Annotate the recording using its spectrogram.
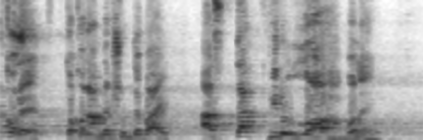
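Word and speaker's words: أستغفر الله: আস্তাগফিরুল্লাহ, কাফ হবে না, হবে গইন আস্তাগফিরুল্লাহ।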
